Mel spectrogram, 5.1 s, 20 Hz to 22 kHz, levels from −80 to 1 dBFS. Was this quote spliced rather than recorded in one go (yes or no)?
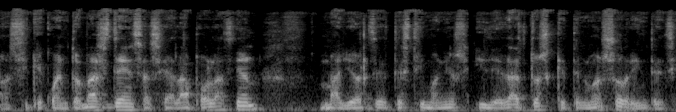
yes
